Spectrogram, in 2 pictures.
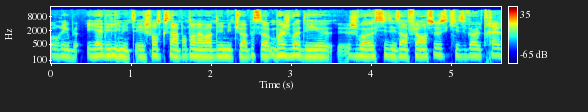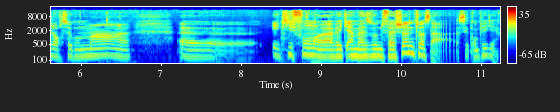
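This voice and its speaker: A dark, mellow tone at a fairly quick pace with fairly even intonation, on a very clean recording with a silent background. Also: woman, very deep, low pitch for a woman. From France and Brazil, partly raised in London. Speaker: fashion designer and content creator. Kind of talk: casual interview. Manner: halting.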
